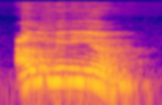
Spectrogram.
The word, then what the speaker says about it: aluminium: typical any typical materials aluminium that's how you pronounce it if you were in British country they also spell us differently so aluminium 900 joules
